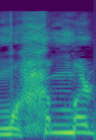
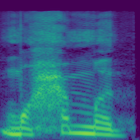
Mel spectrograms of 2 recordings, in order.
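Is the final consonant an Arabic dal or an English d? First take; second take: English d; Arabic dal. First: The final consonant is an English-style d. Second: The final consonant is an Arabic dal. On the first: The speaker calls it wrong. "ইংরেজি ভাষীরা মোহাম্মদকে মোহাম্মদ বলে, মাআজাল্লাহ মোহাম্মদ নয়" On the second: The speaker calls it right. "দাল"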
